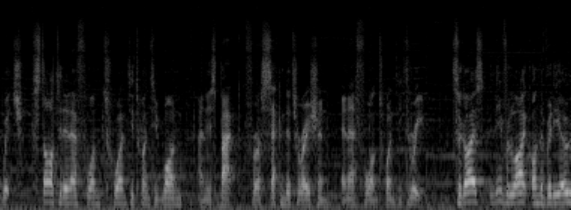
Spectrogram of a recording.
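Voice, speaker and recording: A man provides casual commentary as he plays a video game. His voice sits at an ordinary pitch and he keeps an upbeat flow, narrating his own play for viewers. Faint music plays behind him. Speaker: gaming video creator.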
